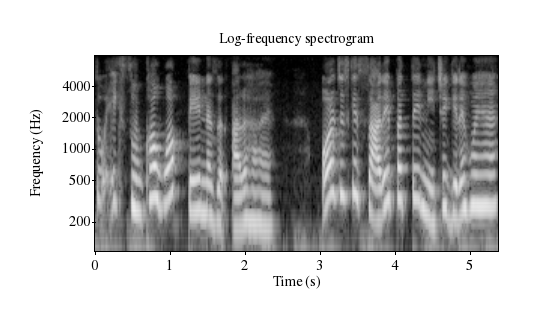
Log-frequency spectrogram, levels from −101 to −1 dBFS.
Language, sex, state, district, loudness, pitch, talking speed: Hindi, female, Uttar Pradesh, Gorakhpur, -19 LUFS, 275 Hz, 190 wpm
